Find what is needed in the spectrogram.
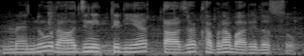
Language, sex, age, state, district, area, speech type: Punjabi, male, 18-30, Punjab, Ludhiana, urban, read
